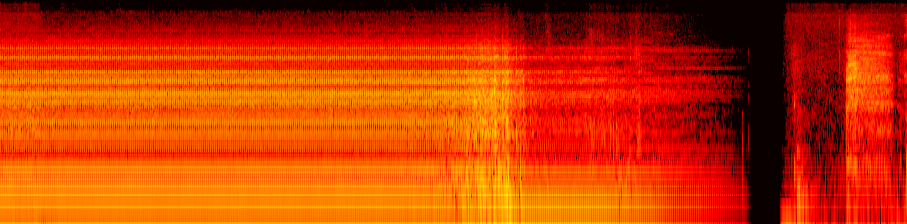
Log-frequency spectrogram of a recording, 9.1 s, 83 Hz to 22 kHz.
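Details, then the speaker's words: 1950s Valco National Sportsman 1201 tube amplifier: steady low buzz with evenly spaced tones from about 100 Hz up, only in the microphone channel at half volume; mains hum injected at the 6SL7 input grid. "listen to that bus that appeared only in the microphone channel and only when you're turning the volume control of the microphone channel half way up when I turned it to full volume the buzz was gone a pretty strange issue"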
